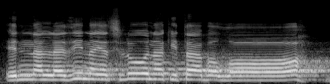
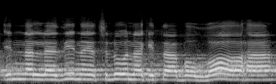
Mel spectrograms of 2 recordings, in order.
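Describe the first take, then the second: First: The last word ends on a consonant, vowel dropped. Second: The last word ends with an added final vowel. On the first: The speaker calls it right. "berhenti di Allah" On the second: The speaker calls it wrong. "tidak boleh baca begitu"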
